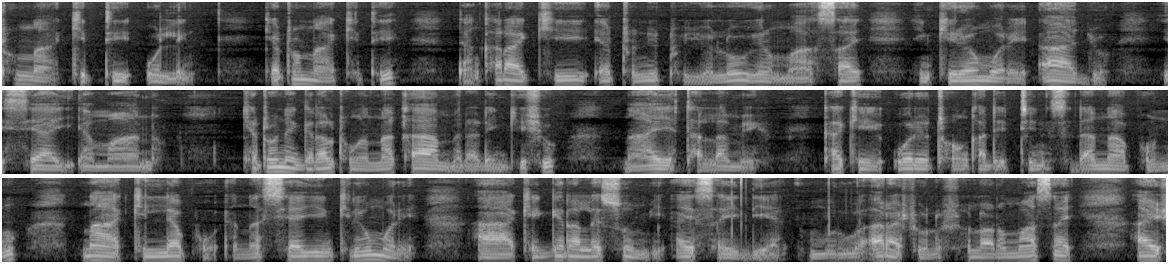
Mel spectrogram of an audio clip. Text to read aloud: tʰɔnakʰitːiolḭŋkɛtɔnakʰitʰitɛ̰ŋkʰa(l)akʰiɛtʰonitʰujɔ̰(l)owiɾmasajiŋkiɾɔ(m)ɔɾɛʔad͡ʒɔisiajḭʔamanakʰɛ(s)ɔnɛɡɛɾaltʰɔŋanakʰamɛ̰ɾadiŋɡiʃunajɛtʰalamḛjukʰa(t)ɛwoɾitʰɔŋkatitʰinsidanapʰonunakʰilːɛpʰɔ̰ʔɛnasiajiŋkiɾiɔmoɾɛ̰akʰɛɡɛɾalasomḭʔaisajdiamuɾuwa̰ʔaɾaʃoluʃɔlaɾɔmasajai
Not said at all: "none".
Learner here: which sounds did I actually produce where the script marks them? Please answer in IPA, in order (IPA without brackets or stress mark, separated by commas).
ɾ, l, m, t, k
